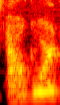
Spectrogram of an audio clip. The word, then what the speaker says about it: Alvord: Alvord rhymes with I'm bored.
